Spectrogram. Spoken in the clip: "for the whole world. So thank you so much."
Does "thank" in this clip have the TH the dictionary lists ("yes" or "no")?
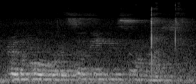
no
